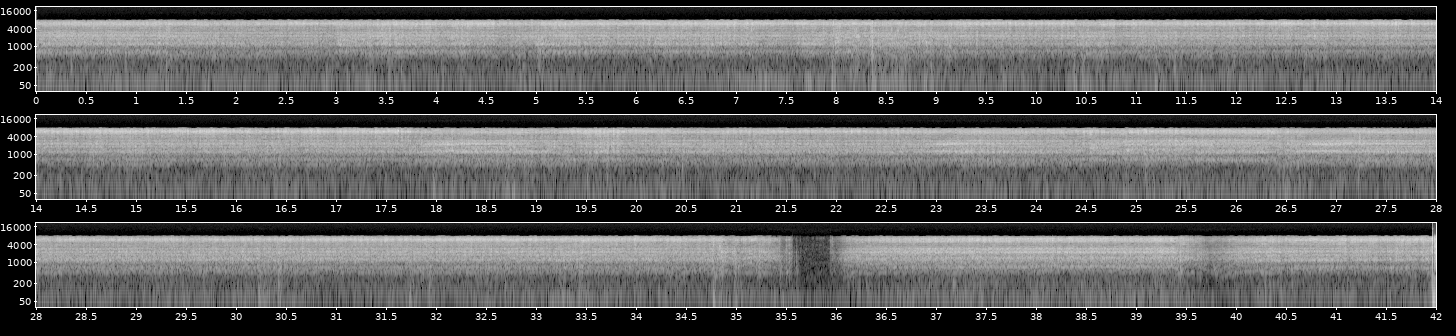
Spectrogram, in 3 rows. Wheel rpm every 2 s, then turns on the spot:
160, 160, 160, 160, 160, 160, 160, 160, 160, 160, 160, 160, 160, 160, 160, 160, 160, 130, 110, 130, 150.
none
